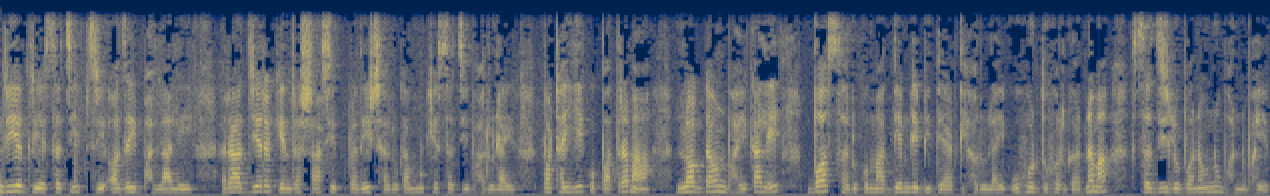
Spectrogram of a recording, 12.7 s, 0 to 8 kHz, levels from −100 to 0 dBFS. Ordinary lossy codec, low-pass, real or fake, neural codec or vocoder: none; 7.2 kHz; real; none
